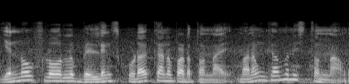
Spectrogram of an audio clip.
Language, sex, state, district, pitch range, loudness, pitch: Telugu, male, Andhra Pradesh, Manyam, 120-165 Hz, -17 LUFS, 145 Hz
